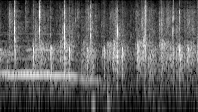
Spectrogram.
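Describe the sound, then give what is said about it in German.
Audience applause for a birthday: many hands clapping in a dense, steady patter that holds for about two seconds at a fairly even, moderate loudness, with no talking. “Happy Herzlichen Birthday! Applaus.”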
